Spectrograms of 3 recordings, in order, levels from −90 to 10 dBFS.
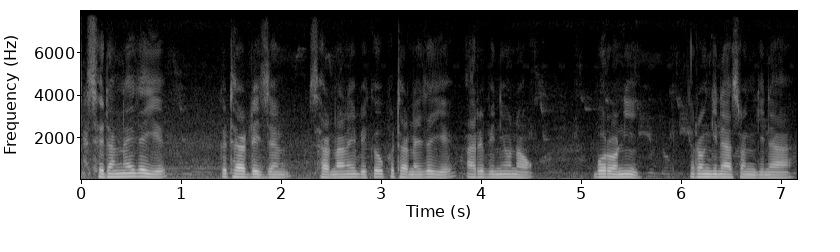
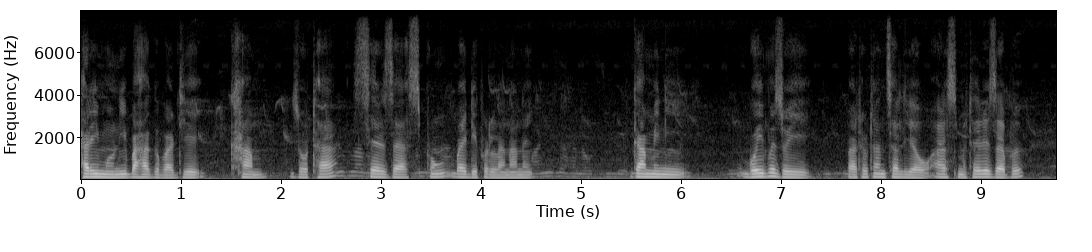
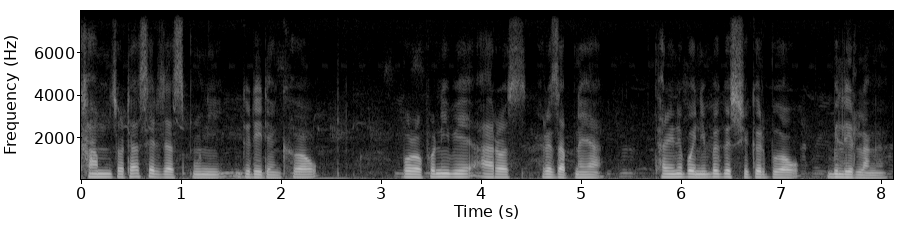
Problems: constant background noise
